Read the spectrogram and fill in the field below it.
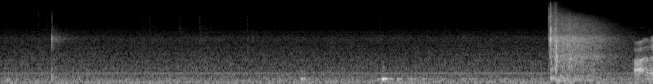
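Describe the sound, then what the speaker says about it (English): After a long quiet stretch of faint hum and a few small clicks, an arrow from a tuned compound bow, fitted with a bare shaft, is loosed through a sheet of paper with a sharp, sudden snap and whoosh, followed by a brief thud. "We're going to shoot through paper, and then we'll go up there and see the result"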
